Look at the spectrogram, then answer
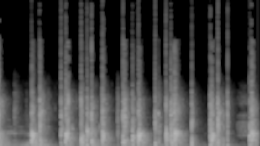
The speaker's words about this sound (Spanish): Sí, señor, un aplauso.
